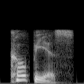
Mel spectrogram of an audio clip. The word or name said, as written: copious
